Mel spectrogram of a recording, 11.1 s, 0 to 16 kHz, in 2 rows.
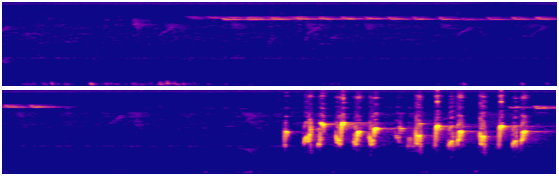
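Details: Streak-eared bulbul decoy bird, 16 February 2021: after low rustling and a long, high, thin buzz, a lively run of bubbly, chattering notes breaks out near the end.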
